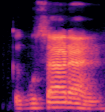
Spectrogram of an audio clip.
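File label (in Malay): "kegusaran", Malay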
